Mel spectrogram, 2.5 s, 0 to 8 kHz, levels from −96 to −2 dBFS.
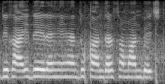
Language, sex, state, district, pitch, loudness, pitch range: Hindi, female, Haryana, Rohtak, 250 Hz, -14 LUFS, 245-260 Hz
